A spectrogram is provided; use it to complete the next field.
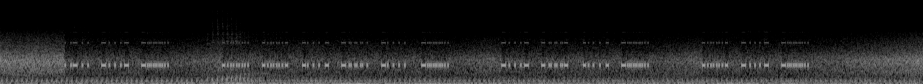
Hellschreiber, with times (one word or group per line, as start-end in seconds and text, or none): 0.6-1.7 THE
2.2-4.5 COUPLE
5.0-6.5 HAVE
7.0-8.1 ONE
